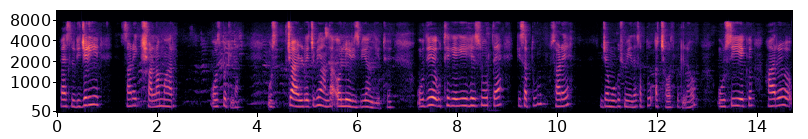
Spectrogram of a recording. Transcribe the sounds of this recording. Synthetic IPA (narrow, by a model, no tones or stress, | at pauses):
pʰɛːsɪlɪʈ̬iːd͡ʒeːɽiː | saːɽeːɪkʃaːlãːmaːɾ | ɦɔːspɪʈəlɛː | ʊst͡ʃaːɪlɖʋɪt͡ʃbiːãːnd̪a̰ːʔɔːɾleːɽiːzbiːãːnd̪iːʊt̪ʰːeː | ʊd̪eːʊt̪ʰːeːɡeɡiːɦesuːɾət̪ɛː | kɪsəb̚t̪õːsaːɽeː | d͡ʒəmũːkəʃmĩːd̪aːsəb̚t̪õːʔətːʃʰaːɦɔːspɪʈəlɛːɦoː | ʊsiːɪkhəɾ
